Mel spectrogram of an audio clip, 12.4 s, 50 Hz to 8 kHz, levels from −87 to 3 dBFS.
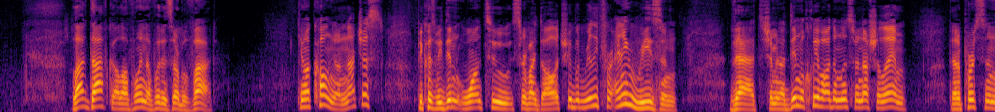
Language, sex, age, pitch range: English, male, 20-39, 145-190 Hz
